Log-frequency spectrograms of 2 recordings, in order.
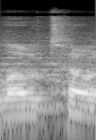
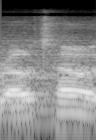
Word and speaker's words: Roto: By the way, the reason why it's called, like, why it's alternating between Loto and Roto is because in Japanese, the L is pretty much, the L and R are pretty much pronounced the same way.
